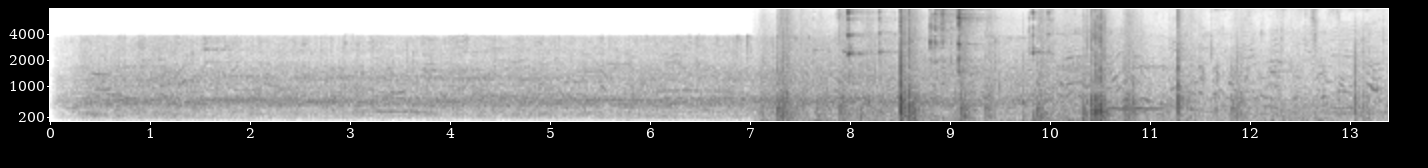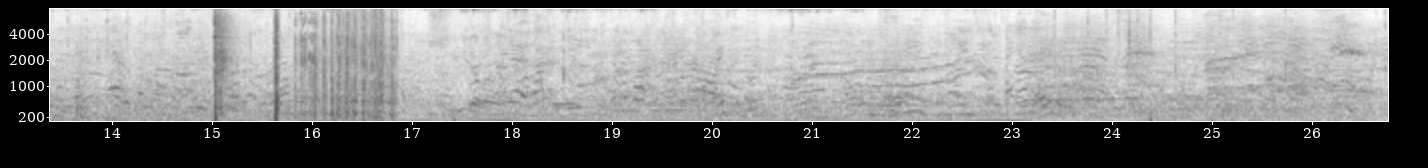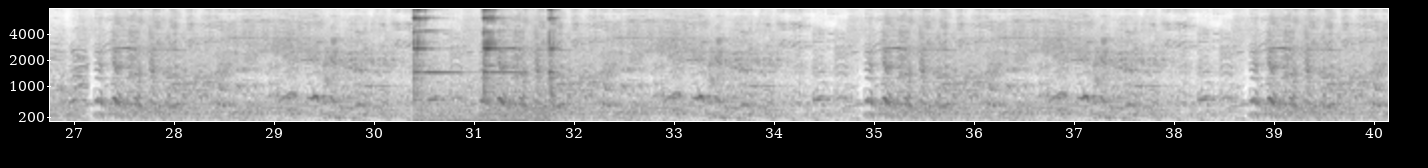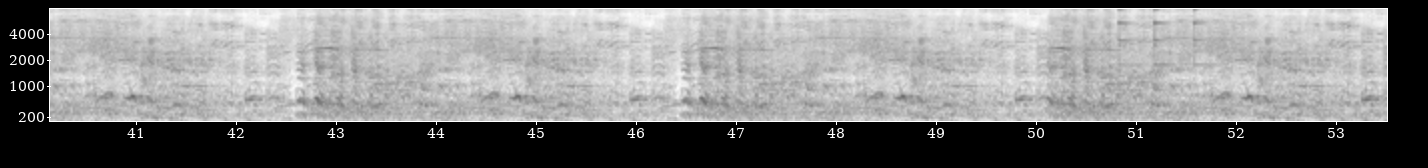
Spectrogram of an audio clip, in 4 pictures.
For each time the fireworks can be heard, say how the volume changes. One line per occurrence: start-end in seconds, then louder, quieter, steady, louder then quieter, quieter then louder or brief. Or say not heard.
7.0-16.9 quieter then louder.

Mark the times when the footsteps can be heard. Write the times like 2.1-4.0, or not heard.
not heard.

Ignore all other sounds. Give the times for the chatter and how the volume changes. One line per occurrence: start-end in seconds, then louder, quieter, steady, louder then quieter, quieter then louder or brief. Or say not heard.
0.1-53.4 steady.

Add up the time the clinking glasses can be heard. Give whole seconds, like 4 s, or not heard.
5 s.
